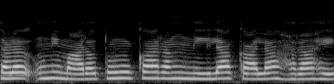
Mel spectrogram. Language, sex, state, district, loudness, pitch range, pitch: Hindi, female, Jharkhand, Sahebganj, -19 LUFS, 255-280 Hz, 275 Hz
